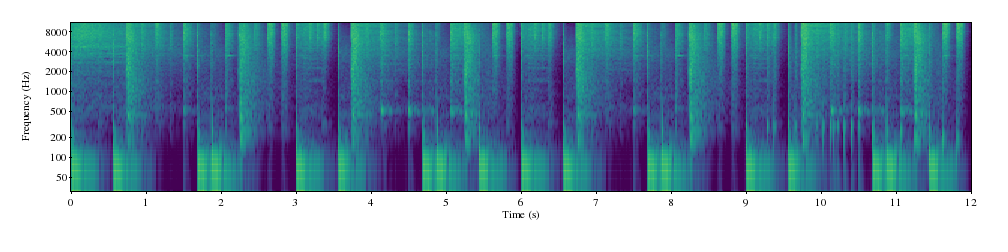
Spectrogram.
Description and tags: Created in Hydrogen and Korg Microsampler with samples from my personal and original library.Edit on Audacity.
hydrogen, pattern, pack, kick, library, sample, edm, drums, fills, loop, korg, bpm, dance, free, beat, groove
